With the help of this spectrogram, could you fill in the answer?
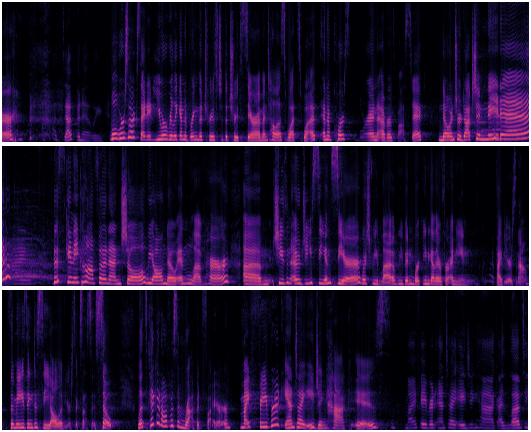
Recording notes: we pulled audio from the last Create & Cultivate event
